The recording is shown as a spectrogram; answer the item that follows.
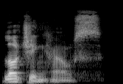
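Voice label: "lodging house", British English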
